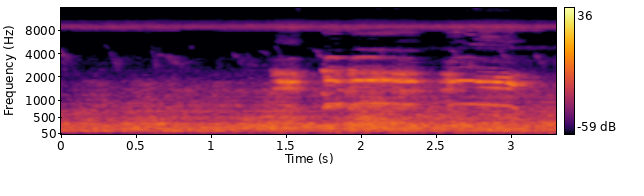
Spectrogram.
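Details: Village rooster crowing at a distance, the drawn-out harmonic crow rising out of steady low background noise in the second half, with faint chirps from small birds earlier.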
